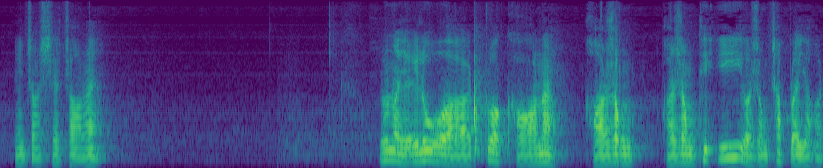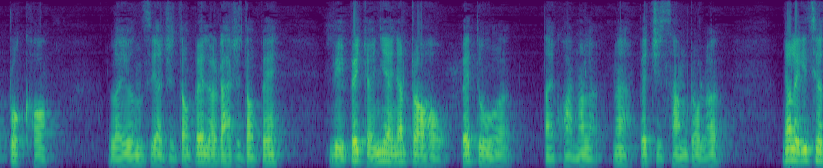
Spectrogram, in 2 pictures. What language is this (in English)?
Vietnamese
